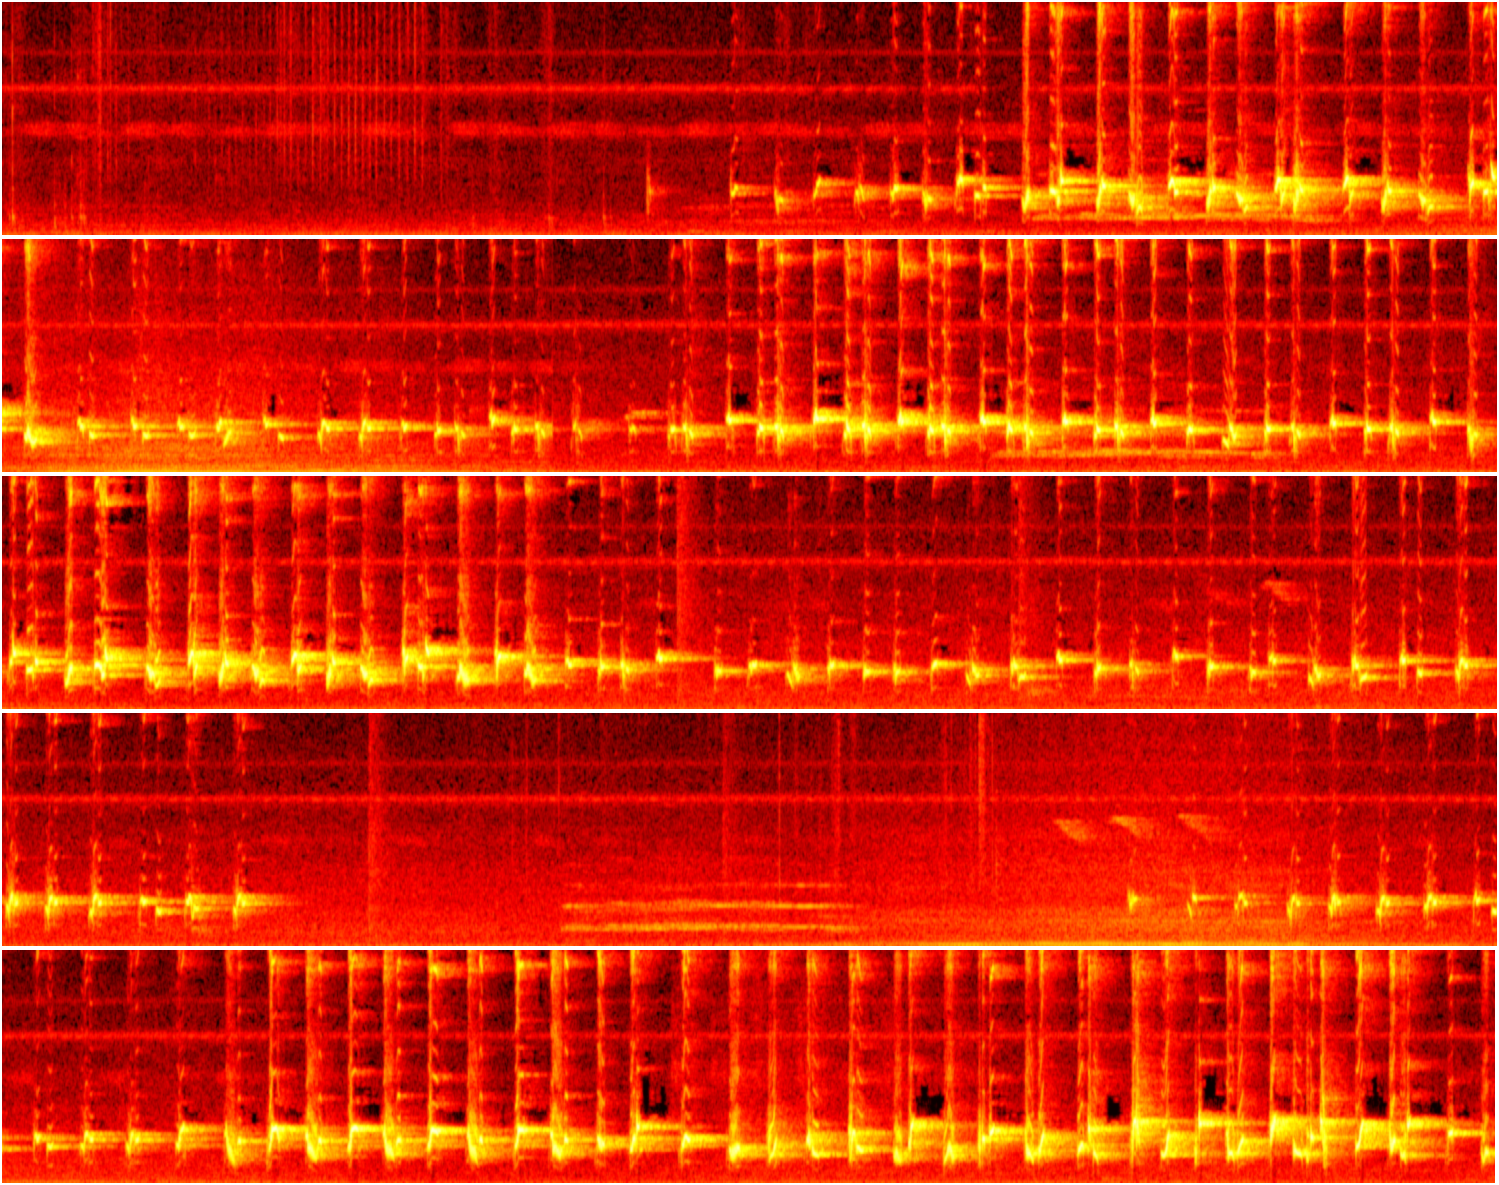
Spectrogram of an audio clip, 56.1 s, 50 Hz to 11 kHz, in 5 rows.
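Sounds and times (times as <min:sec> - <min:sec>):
bird singing rolling chirps: 0:00.0 - 0:56.0.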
